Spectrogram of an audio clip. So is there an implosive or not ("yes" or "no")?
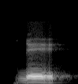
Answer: yes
